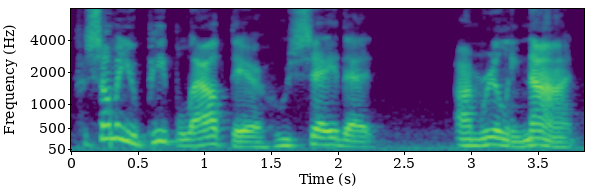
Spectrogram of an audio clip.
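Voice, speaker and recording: A man from New Jersey, speaking with its accent, hosts a casual live show and chats loosely with viewers. His delivery is rambling and animated, with a mid-range voice. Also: medium pitch, normal speed. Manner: chatty, rambling, animated storytelling. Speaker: podcast host. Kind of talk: casual live chat, reading viewer comments.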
